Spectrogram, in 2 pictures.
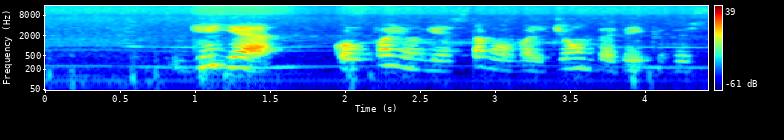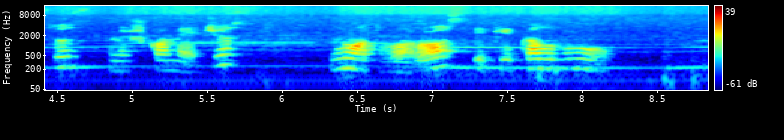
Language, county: Lithuanian, Tauragė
